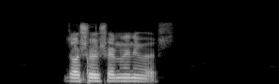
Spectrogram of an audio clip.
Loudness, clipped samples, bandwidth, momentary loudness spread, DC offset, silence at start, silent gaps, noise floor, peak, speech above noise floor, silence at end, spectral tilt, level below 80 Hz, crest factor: -18 LUFS; under 0.1%; 7.4 kHz; 10 LU; under 0.1%; 0.65 s; none; -89 dBFS; -2 dBFS; 71 dB; 1.15 s; -5 dB/octave; -58 dBFS; 20 dB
